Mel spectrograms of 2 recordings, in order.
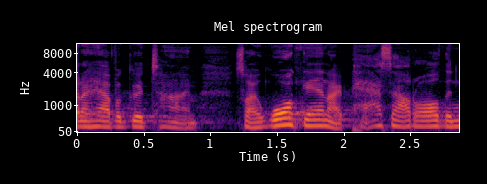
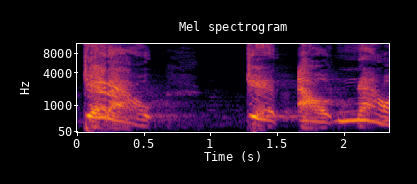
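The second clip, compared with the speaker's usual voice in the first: loud, high barked order; furious doctor shouting; angry shout; 12 semitones higher, 7 dB louder, slower than usual. Retold or imitated. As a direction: yell him out of the room. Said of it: "He says".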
